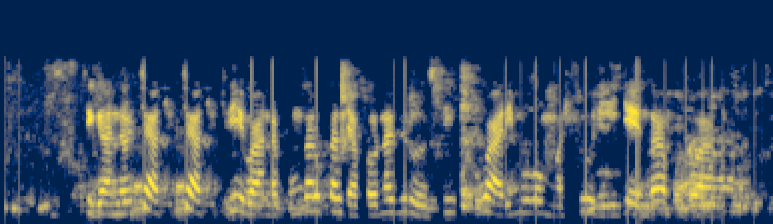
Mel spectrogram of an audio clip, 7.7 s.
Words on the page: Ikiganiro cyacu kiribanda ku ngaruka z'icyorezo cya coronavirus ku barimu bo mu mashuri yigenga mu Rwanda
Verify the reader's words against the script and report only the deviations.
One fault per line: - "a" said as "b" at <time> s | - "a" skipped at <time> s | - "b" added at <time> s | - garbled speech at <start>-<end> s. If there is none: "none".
- "cyacu" added at 1.8 s
- "z'icyorezo" skipped at 3.3 s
